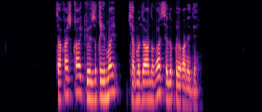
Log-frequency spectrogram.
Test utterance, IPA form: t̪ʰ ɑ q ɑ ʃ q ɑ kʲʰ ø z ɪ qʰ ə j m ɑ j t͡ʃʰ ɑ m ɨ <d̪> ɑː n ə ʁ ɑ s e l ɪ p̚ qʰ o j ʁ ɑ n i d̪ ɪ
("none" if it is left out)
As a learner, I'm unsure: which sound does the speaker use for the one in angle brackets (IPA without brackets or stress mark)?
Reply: d̪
